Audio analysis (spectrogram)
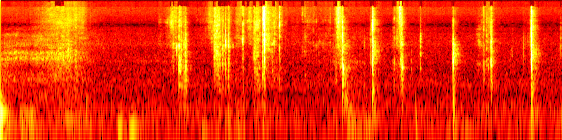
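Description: Tarot cards are shuffled by hand in a quiet room, giving a series of crisp riffling snaps and slides in uneven bursts, close and moderately loud.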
